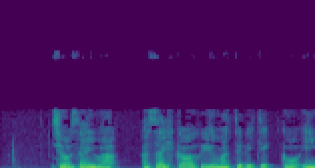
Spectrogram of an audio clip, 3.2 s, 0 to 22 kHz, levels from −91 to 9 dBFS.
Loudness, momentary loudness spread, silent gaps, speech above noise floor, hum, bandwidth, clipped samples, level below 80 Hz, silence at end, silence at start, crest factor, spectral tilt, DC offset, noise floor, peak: -25 LUFS; 7 LU; none; 38 dB; none; 8 kHz; under 0.1%; -70 dBFS; 0 s; 0.55 s; 14 dB; -6.5 dB/octave; under 0.1%; -62 dBFS; -12 dBFS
